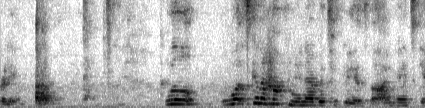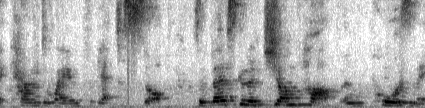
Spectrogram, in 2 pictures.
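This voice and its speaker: At a moderate pace and a high pitch, a woman speaks with very wide pitch swings and big swings in loudness over noticeable background noise. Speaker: professor. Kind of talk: lecture.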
